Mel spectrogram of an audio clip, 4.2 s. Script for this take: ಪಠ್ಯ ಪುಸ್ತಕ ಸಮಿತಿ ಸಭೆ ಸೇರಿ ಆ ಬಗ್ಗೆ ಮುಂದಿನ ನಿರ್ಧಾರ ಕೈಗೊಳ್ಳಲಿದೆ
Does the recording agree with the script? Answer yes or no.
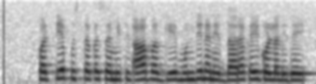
no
